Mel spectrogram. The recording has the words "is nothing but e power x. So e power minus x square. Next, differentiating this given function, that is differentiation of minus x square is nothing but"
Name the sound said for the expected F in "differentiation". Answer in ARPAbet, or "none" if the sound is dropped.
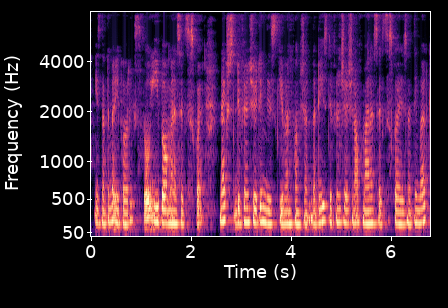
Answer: F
